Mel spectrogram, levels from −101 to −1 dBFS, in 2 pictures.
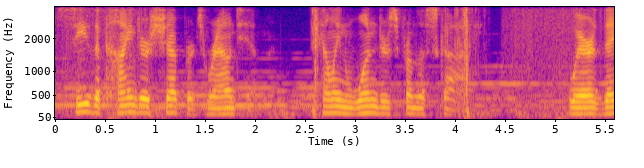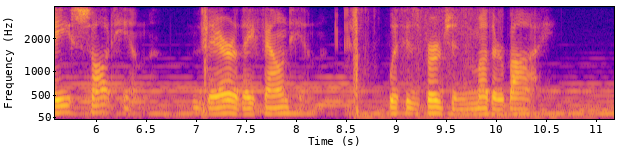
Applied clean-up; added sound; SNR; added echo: none; Organ + Fire; 11 dB; none.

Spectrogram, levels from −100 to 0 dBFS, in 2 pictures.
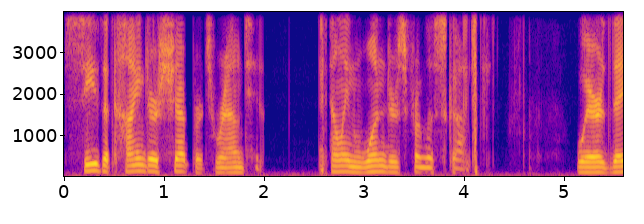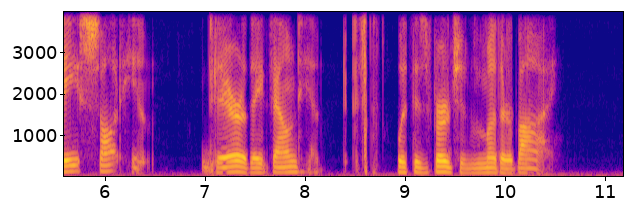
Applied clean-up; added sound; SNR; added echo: neural diffusion model UNIVERSE++.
